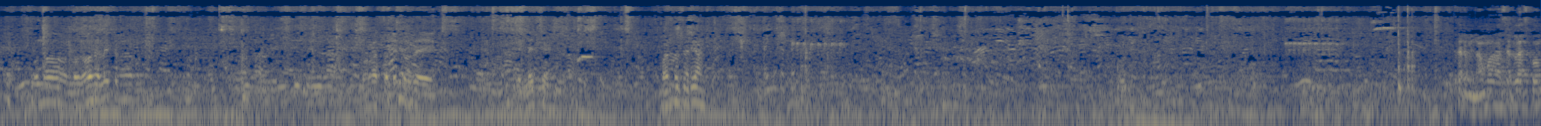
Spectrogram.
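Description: A woman and a young man talk nearby outdoors.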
